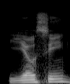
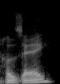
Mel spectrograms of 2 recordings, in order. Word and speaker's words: Yossi: rabbis named joshua yehoshua yossi not jose and shimon so the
